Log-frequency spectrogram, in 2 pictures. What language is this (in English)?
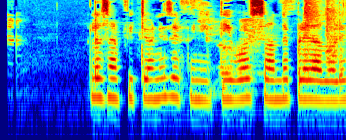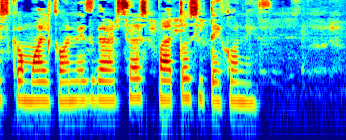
Spanish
